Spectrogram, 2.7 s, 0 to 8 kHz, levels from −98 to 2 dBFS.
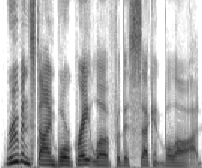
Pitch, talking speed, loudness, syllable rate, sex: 185 Hz, 175 wpm, -17 LUFS, 5.0 syllables/s, female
